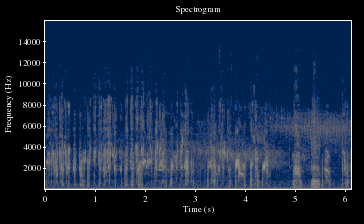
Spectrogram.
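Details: Black stork chicks at a nest in Estonia, fed fish by their father at 6:41 am on 29 May 2018; dense, raspy, hoarse begging calls in rapid overlapping bursts, with songbirds whistling in the background.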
